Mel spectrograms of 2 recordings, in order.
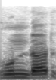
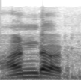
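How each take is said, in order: First: The first vowel is a rounded 'oo' sound. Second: The first vowel is an open 'ah' sound. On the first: "actually উচ্চারণ হচ্ছে হুন্ডার" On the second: "কেউ হান্ডার বলেন"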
